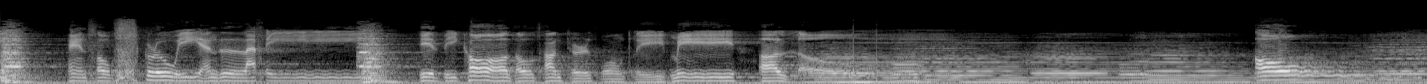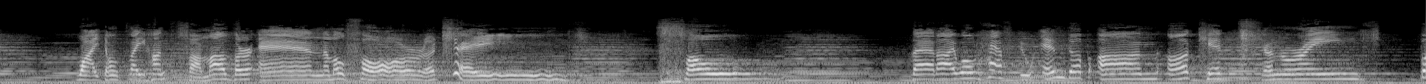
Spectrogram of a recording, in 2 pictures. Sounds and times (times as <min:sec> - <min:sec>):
Music: 0:00.0 - 0:28.5.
